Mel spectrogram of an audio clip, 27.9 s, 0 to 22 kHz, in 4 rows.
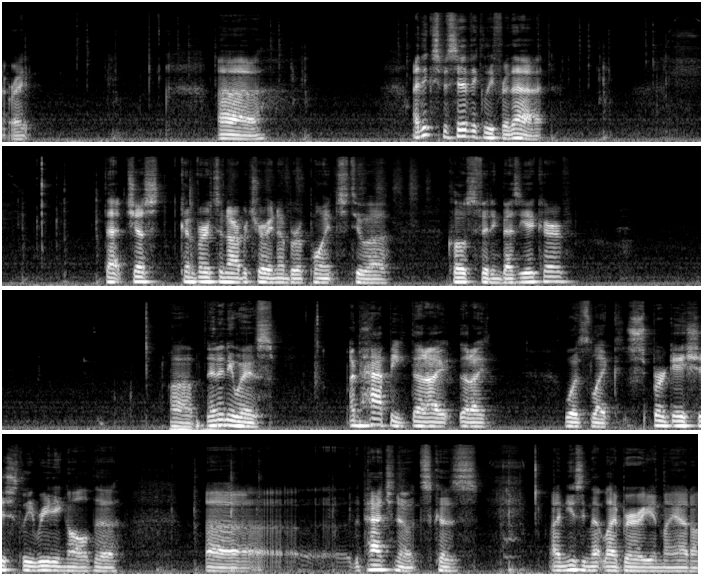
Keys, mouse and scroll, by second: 0.7 right click, 1.0 g, 2.6 right click, 2.9 g, 4.6 right click, 4.8 g, 5.7 right click, 5.9 g, 6.7-7.3 scroll down 7, 7.3 shift+middle click, 7.7-8.0 scroll down 2, 8.0 shift+middle click, 8.4 a, 22.2-22.6 scroll up 2, 22.6 shift+middle click, 23.1 scroll up 3, 23.3 shift+middle click, 23.6-24.4 scroll down 5, 24.4-25.5 shift+middle drag, 25.5 right click, 26.0 shift+s, 26.3 shift+middle click, 26.6-27.4 scroll up 7, 27.4 right click.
